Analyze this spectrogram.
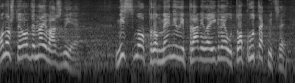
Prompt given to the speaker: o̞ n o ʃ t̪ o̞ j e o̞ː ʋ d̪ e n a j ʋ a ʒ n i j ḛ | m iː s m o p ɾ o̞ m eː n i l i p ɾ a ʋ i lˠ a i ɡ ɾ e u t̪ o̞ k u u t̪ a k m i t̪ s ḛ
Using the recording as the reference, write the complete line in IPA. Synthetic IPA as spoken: o̞ n o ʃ t̪ o̞ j e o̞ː ʋ d̪ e n a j ʋ a ʒ n i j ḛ | m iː s m o p ɾ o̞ m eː n i l i p ɾ a ʋ i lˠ a i ɡ ɾ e u t̪ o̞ k u u t̪ a k m i t̪ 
